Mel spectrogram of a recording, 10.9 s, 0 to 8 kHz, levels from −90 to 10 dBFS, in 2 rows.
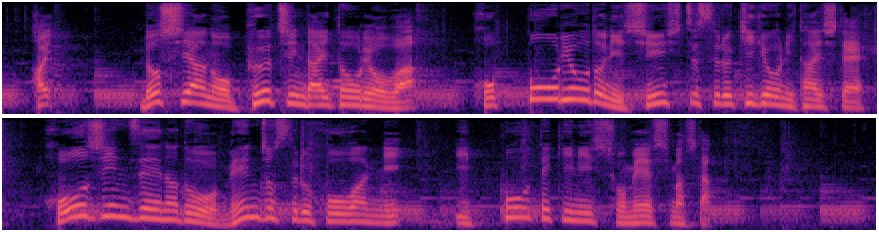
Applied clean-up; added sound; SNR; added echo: none; none; none; none.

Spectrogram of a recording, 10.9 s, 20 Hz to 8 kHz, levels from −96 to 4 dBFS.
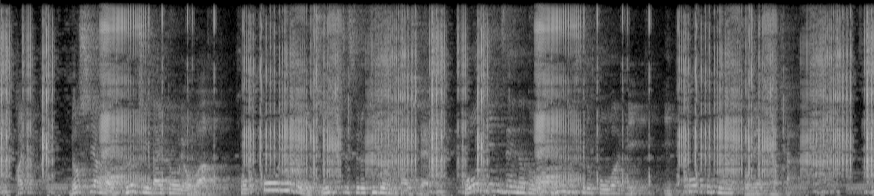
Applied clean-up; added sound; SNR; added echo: none; Squeak; 0 dB; reverberation time 0.9 s.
